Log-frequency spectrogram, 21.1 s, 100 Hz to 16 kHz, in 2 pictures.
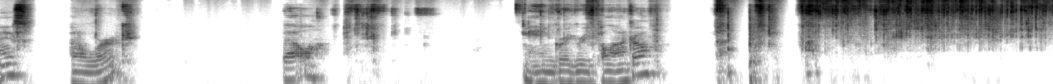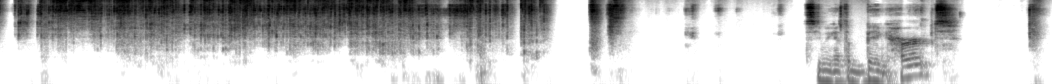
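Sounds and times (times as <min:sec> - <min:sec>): foil wrapper tearing and crinkling: 0:08.0 - 0:16.8.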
